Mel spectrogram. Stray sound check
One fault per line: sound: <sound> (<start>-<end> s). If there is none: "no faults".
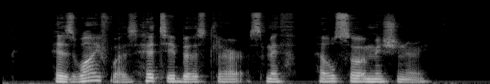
no faults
